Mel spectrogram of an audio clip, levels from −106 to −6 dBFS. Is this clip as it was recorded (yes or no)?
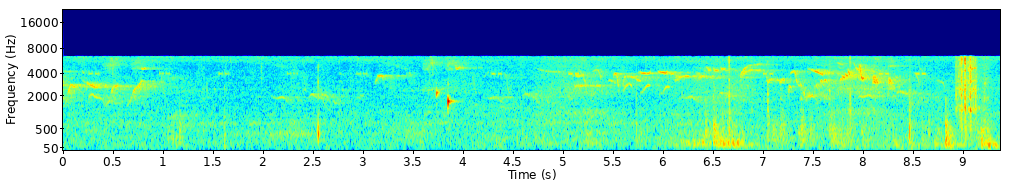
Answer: yes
